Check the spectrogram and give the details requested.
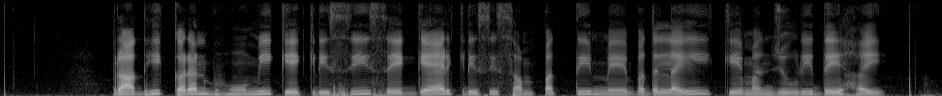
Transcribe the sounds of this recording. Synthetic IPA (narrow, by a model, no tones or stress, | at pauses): pɾaːd̪ʱikəɾənbʱuːmikekɾɪsiseɡɛːɾkɾɪsisə̃mpət̪ːimẽbəd̪laːikemənd͡ʒuːɾid̪ehəi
